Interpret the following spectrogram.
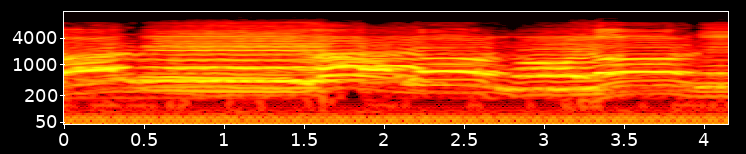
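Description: A group of voices singing a folk song together in long, high held notes, with the pitch bending between phrases.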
